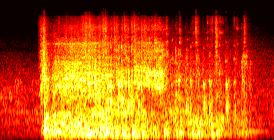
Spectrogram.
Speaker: that's what they do when they first start is they'll kind of gallop like that a little bit it's because the governor the components of the governor's wore out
